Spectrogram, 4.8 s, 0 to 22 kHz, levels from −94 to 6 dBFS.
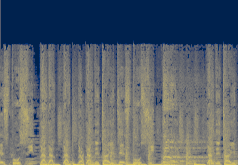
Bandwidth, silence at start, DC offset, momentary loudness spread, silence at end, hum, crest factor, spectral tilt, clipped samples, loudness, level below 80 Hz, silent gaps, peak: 16.5 kHz; 0 s; under 0.1%; 3 LU; 0 s; none; 12 dB; -4 dB/octave; under 0.1%; -14 LUFS; -14 dBFS; none; 0 dBFS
